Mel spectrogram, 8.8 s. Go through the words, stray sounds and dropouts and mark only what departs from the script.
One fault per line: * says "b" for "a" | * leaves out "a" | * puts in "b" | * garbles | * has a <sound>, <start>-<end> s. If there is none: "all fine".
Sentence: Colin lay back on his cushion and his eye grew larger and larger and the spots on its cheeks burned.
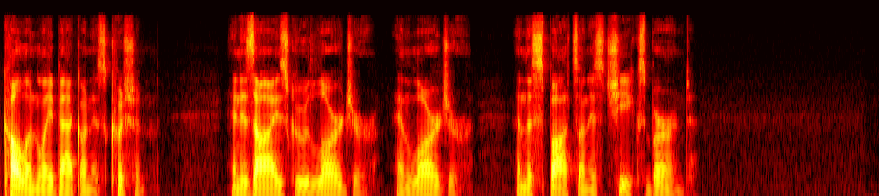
* says "eyes" for "eye"
* says "his" for "its"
